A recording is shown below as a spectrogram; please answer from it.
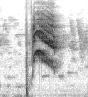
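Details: Single long harsh squawk from a young Alexandrine parakeet in the morning, a drawn-out raspy call lasting about half a second, preceded by a brief click.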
